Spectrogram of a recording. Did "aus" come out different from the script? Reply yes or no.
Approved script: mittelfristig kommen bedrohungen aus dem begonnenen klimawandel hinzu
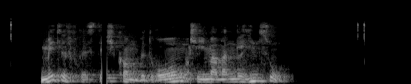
yes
